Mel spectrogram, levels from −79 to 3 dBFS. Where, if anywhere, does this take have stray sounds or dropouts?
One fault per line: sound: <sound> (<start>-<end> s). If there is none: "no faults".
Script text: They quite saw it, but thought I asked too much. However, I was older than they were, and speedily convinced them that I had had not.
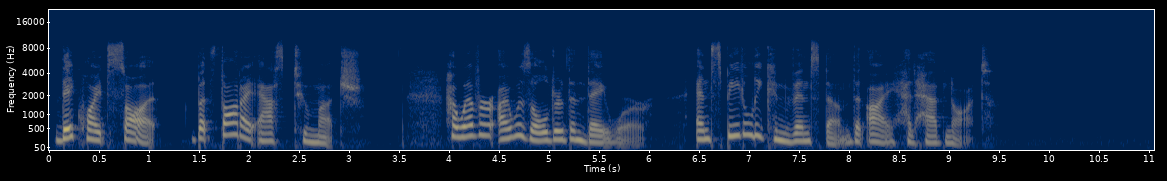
no faults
